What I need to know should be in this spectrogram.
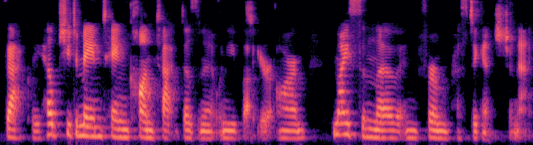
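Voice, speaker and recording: A woman with a low voice explains a technique step by step in the manner of a speech therapist. She is encouraging and affirming as she instructs. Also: brisk, fairly bright tone.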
